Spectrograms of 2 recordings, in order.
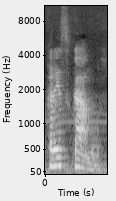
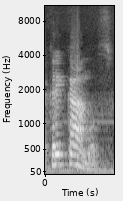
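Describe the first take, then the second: First: A z sound comes before the k sound. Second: A bare k sound comes before the ending. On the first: The speaker calls it right. "entra um Z aqui antes do C" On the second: The speaker calls it wrong. "aí fica um som esquisito"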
